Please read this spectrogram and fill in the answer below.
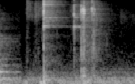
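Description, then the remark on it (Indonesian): A large amount of ice cubes drops into a glass: one sharp clink followed by a quick cluster of bright, ringing taps as the cubes settle, with no one speaking. “gila suara plupnya sih oke sih suara plupnya.”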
